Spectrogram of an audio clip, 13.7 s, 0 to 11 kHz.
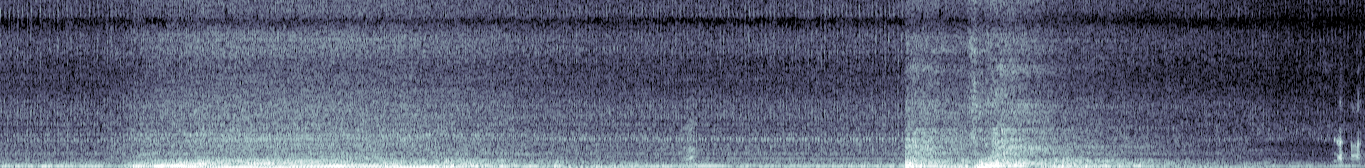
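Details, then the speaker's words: Ford Focus after repair work on a whining noise the owner suspected came from the PCV crankcase baffle plate: a smooth idle rises cleanly to about 2000 rpm and settles back, with no whine. Engine sounds healthy; normal revving. "As you guys heard, there was no whining, no Hellcat noises, so that's a blessing."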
